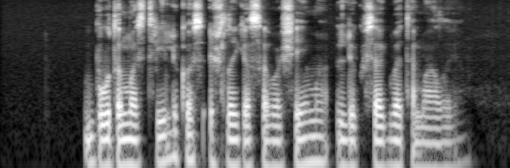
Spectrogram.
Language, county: Lithuanian, Vilnius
